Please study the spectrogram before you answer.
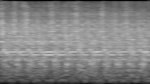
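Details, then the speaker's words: Honda K-series engine, first crank: fast even starter cranking with bright whir, no grinding or clatter, engine turning over freely without firing; starter engagement sounds harsh, likely tight tolerance at the flywheel; building oil pressure. "it cranks there's no weird noises one more time that starter engagement is gnarly"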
